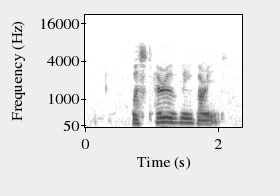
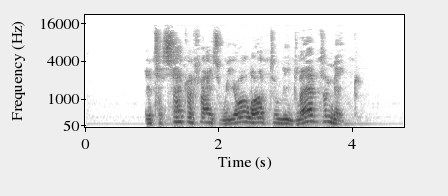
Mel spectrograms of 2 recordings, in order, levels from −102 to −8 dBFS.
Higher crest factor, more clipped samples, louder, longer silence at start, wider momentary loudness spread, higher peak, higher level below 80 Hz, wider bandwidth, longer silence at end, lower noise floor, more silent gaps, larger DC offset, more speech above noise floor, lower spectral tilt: about the same, 18 dB vs 18 dB; neither; about the same, -40 LUFS vs -39 LUFS; second, 0.7 s vs 0.9 s; about the same, 8 LU vs 8 LU; about the same, -24 dBFS vs -22 dBFS; about the same, -82 dBFS vs -80 dBFS; second, 7.6 kHz vs 15 kHz; second, 0.35 s vs 0.7 s; second, -80 dBFS vs -86 dBFS; neither; neither; second, 40 dB vs 48 dB; about the same, -5.5 dB/octave vs -5 dB/octave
